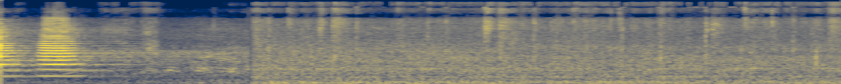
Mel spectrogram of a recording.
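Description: A train rolls through Kaniyapuram railway station in Kerala, opening with a short loud horn blast, then a steady close rumble of wheels and carriages that continues at even loudness.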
